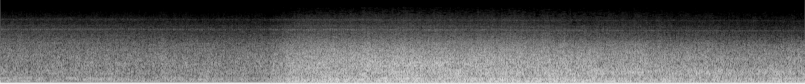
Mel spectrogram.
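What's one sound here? A jet engine whines steadily at high pitch.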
